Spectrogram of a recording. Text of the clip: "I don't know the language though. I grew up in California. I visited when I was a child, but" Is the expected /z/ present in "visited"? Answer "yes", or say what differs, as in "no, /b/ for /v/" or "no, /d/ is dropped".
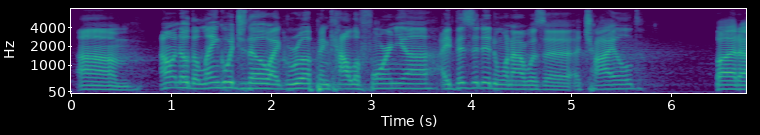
yes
